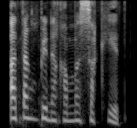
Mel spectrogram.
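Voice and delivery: plain reading voice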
